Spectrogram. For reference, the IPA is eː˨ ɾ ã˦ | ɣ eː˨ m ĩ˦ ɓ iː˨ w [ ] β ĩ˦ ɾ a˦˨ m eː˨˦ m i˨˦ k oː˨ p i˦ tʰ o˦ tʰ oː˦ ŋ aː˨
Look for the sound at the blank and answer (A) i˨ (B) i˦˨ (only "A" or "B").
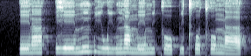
A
